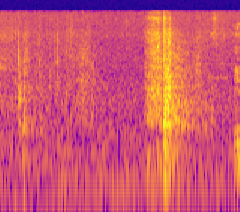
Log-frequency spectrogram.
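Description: A kitchen wall cabinet's glass-panelled door being pulled open by its knob, with one sharp click a little past halfway.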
